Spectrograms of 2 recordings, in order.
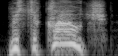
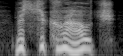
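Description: First: High, raised-voice call; loud call. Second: Cautious, higher-pitched questioning call. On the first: Harry to the collapsed man, loud and urgent. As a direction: call his name sharply to get through to him. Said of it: "Harry said loudly". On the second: Harry approaching the raving man, cautiously. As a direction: call his name warily, pitched up. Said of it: "said Harry cautiously". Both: A narrator's reading.

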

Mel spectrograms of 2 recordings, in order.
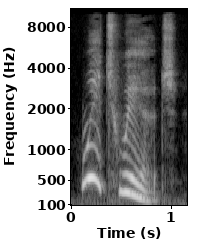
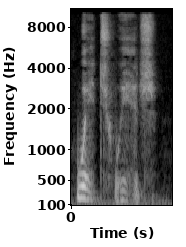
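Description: First: Higher questioning teacher voice; lightly voiced teacher's query; asking teacher. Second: Soft, lower musing; private thought. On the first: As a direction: ask the child to explain. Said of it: "asked Miss Binny". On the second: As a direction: murmur it to yourself. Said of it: "thought Ramona". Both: A narrator's reading.

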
